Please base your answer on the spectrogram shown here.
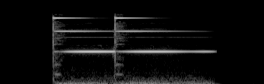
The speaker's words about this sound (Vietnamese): Thì ra có người gửi tin nhắn WeChat cho hắn.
